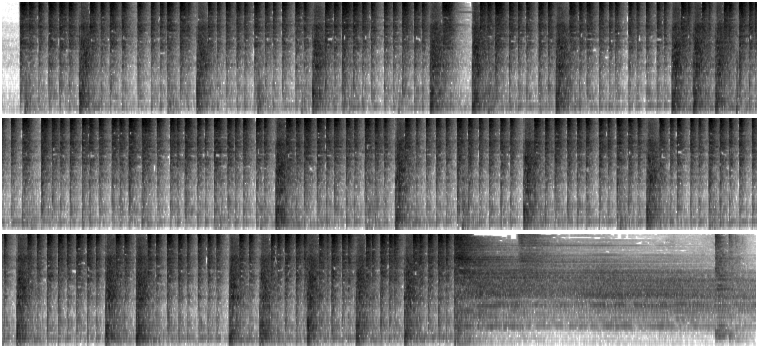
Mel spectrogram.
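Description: Drum kit played in a fast, busy groove: hits on a snare drum with a coated Ambassador head and a beanbag pad lying on it, toms and crash cymbals, with a brief break about four and a half seconds in. The playing stops about twenty seconds in and the cymbals ring on, fading away.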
